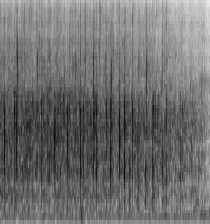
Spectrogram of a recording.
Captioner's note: audience applauding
